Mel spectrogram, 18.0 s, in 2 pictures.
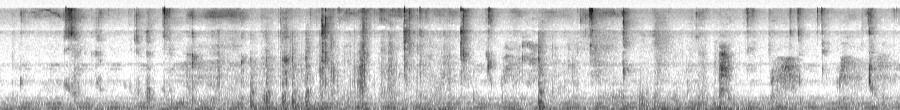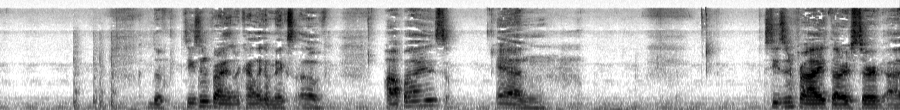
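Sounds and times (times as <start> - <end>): chewing fries with soft crunches: 0.0 - 9.1.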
